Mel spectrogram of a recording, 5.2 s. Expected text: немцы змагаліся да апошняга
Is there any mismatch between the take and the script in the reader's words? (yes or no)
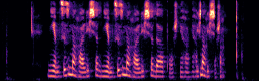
yes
